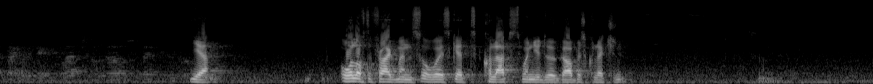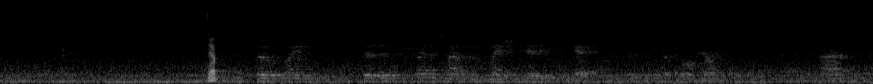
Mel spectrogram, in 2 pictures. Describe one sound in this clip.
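A man speaks into a microphone in a calm, halting way, with pauses.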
